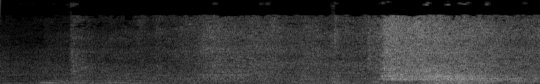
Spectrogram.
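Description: Elevator doors slide open with a soft rumble.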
